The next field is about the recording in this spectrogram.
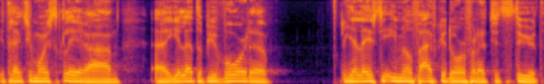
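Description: Against a quiet background, a man with a fairly low pitch and a dark, mellow tone talks at a fairly quick pace, his intonation monotone and flat and his loudness very even. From Netherlands, Nieuwegein/Utrecht area; Netherlands. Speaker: entrepreneur and speaker; speaker. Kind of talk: casual interview chat. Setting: gym. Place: home room. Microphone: studio mic.

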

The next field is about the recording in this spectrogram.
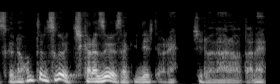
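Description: A man with a dark, mellow, somewhat breathy voice, very wide pitch swings and a very fast pace, in a dry sound with no echo and a quiet background. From Japan, Tokyo. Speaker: film commentator and professor; film commentator. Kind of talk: solo video commentary. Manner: casual with many fillers and hesitations. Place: home room. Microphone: lapel.

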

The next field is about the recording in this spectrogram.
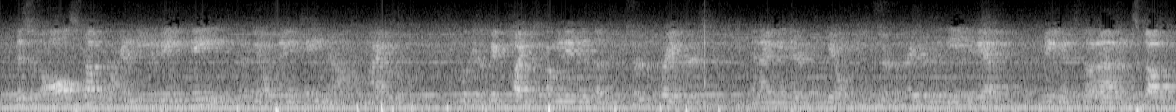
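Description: At a fairly quick pace, the voice comes through audible room echo and loud background noise. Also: man. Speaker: tour guide at the facility. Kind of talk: guided tour explanation. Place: factory. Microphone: camera far.

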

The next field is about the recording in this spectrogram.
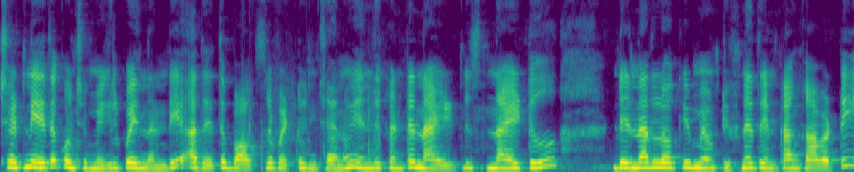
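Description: A woman with a fairly high pitch talks using ordinary pitch variation. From Andhra Pradesh. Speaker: homemaker vlogger. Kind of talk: vlog voice-over.

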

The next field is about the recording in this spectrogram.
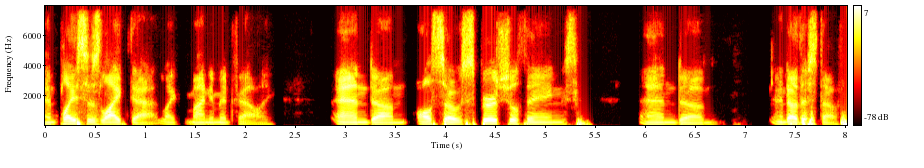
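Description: Against a quiet background, a man talks at a moderate pace with fairly even intonation and a dry sound with no echo. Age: 60s. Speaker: poet. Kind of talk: poetry reading and chat. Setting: video call. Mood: relaxed, reflective. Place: home room. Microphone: headset.

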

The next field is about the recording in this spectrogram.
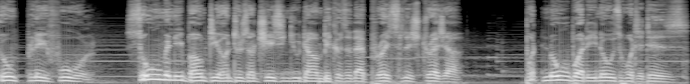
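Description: Over faint background music, someone performs a put-on character voice at a fairly quick pace. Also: man, medium pitch for a man. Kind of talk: comic dub.

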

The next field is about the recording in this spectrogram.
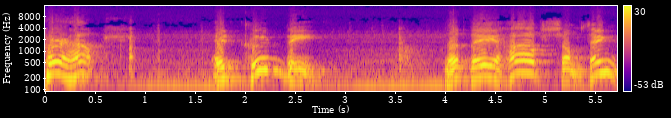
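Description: Very slowly, a man speaks with very wide pitch swings against noticeable background noise. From Ireland. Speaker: missionary. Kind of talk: oral history storytelling. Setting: multi-purpose room of a retirement home. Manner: confident; animated. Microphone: cheap cassette recorder, tape crackle.

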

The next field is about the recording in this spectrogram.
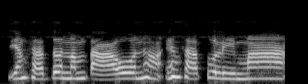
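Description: The woman's voice sits at a high pitch and moves at a fairly slow pace. The sound is dry with no echo, and the background is quiet. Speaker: shop worker seeking aid; guest. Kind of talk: call-in appeal. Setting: video call. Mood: grateful, emotional. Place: garden. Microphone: video call.

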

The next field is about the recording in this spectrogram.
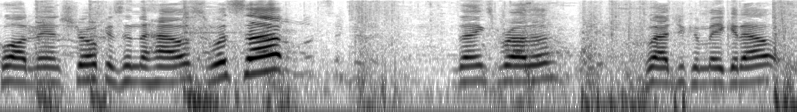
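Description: The voice is raised and projected, moving at a fairly slow pace. Long, frequent pauses break it up over noticeable background noise. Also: man, high pitch for a man, ordinary pitch variation. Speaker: fighting game tournament organizer and commentator. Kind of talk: casual live stream commentary. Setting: warehouse venue at live gaming event.

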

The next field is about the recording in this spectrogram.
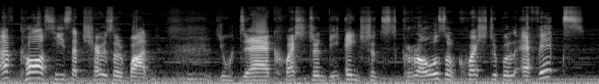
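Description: A woman puts on a pompous character voice at a medium pitch. Background noise is clearly audible behind her. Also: moderate pace. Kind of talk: comic overacting. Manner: pompous, bossy, indignant.

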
